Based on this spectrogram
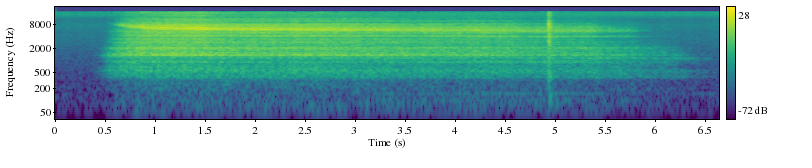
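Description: A slow, deep breath during a nighttime meditation: one long, soft, hissing breath lasting about six seconds, even at first and then gradually fading away.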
